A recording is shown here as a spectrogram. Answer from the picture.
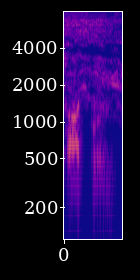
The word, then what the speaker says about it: Cockburn: It's fucking pronounced Cockburn. Like, I understand, like, how, when, where, anywhere is a C and a K silent? – Like, I have, like, video of it.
